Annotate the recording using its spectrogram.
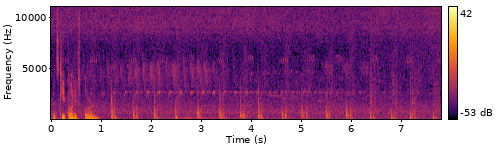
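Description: Footsteps thud steadily on wooden boards.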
